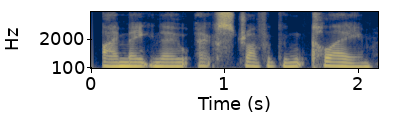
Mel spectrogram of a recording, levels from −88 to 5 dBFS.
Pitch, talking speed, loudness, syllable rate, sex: 155 Hz, 140 wpm, -20 LUFS, 4.1 syllables/s, male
